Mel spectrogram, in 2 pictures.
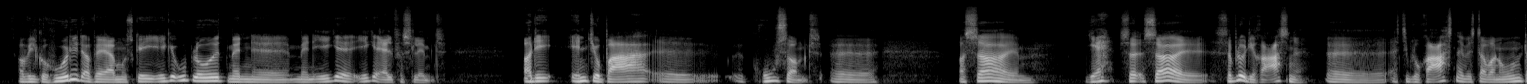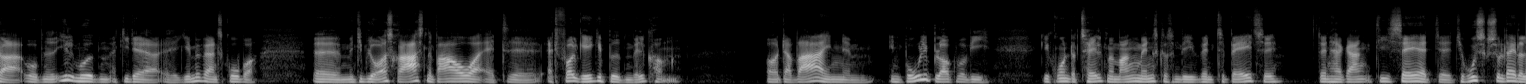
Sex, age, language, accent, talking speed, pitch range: male, 30-49, Danish, native, 200 wpm, 115-140 Hz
